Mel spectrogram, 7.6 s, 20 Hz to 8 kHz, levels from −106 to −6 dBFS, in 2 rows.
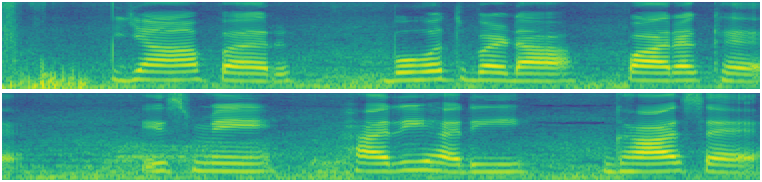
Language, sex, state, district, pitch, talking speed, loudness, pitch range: Hindi, female, Haryana, Jhajjar, 235 Hz, 85 wpm, -16 LUFS, 225-245 Hz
